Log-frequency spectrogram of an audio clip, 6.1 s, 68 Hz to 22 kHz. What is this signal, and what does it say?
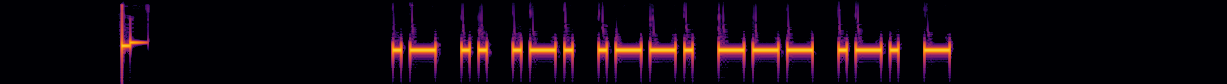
Morse code, heard as a keyed tone, about 28 wpm, 700 Hz. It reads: AIRPORT
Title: Seven Letter Words - 28wpm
